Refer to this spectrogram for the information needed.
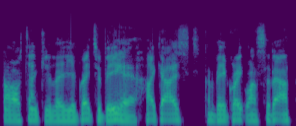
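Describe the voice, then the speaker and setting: A man from England with a Manchester accent, speaking as an addiction recovery coach in a podcast interview, energetic with quick restarts. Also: mid-range voice, clean tone, dry recording. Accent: Manchester English.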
